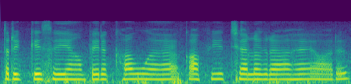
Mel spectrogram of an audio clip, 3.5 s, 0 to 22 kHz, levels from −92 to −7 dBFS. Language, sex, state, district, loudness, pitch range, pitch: Hindi, female, Punjab, Pathankot, -15 LUFS, 235-245 Hz, 240 Hz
